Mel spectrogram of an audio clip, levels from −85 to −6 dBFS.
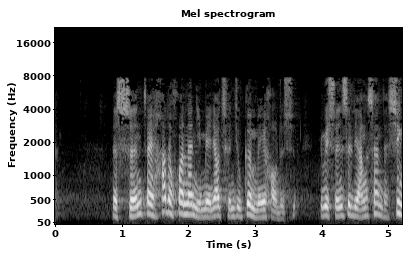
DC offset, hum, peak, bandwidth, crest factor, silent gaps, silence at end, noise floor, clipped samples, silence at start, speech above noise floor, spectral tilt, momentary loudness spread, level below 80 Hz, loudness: under 0.1%; none; -6 dBFS; 8 kHz; 16 dB; none; 0 s; -60 dBFS; under 0.1%; 0.85 s; 38 dB; -3.5 dB/octave; 9 LU; -76 dBFS; -22 LUFS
